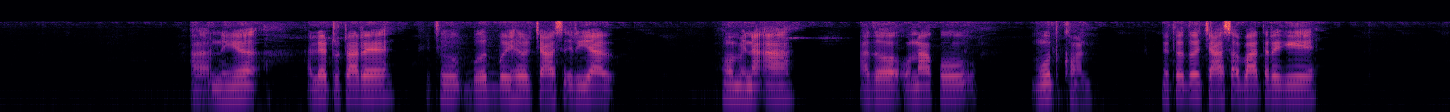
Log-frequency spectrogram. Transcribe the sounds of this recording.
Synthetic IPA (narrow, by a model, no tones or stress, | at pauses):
aʔnijəʔ | alɛʈuʈaɾɛ | kʰit͡ʃʰubəd̪̚bəjɦəɾt͡ʃasiɾijal | hɔ̃mɛnaʔa | ad̪ɔɔ̰nakɔ | mut̪kʰɔ̰n | mɛt̪ɔd̪ɔt͡ʃasabat̪ɾɛɡɛ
